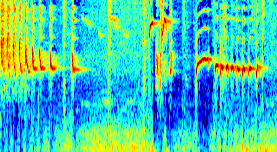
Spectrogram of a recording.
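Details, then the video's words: Greater green leafbird song, used as a lure to get silent birds singing: rapid falling trill of sharp notes at the start, then scattered high sweeping whistles, ending with a fast even chatter of repeated notes. "Pancingan burung cucak ijo macet"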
